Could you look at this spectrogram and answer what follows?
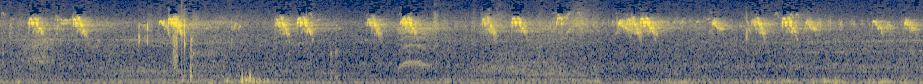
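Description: Small birds chirping over and over, several short high chirps a second, above a low rumbling noise that swells a couple of times.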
